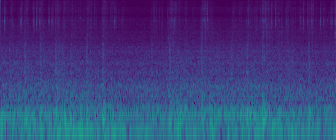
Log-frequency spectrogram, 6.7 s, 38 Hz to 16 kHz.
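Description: A car driving along a UK motorway near the M40, tyres rolling over a raised strip in the road, giving a loud, steady low road rumble with a faint rhythmic thrum throughout and no talking.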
